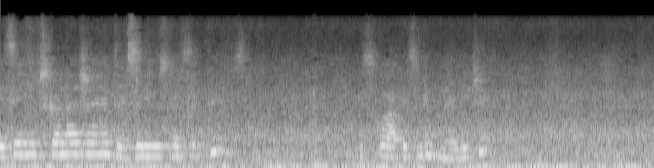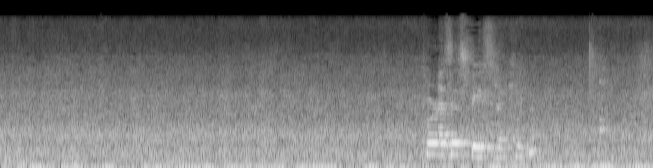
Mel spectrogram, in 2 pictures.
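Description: A young woman speaks calmly and explains nearby.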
